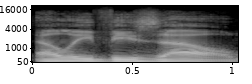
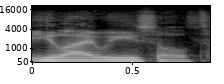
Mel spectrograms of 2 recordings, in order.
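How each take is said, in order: First: The first name has its looked-up pronunciation. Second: The first name has a different, assumed pronunciation. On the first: The speaker calls it right. "I actually looked up the pronunciation too, and it's" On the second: The speaker calls it wrong. "I always thought it was"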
